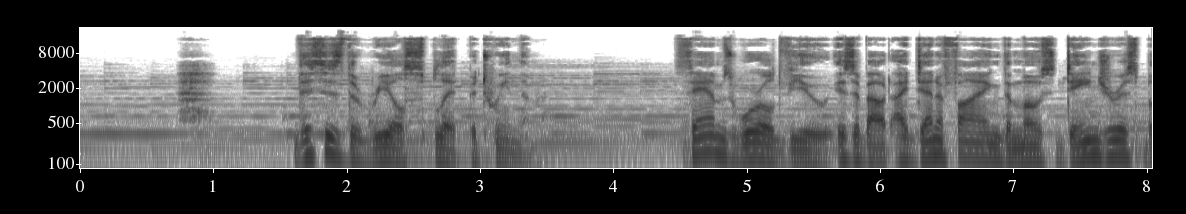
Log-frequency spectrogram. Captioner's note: exhales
